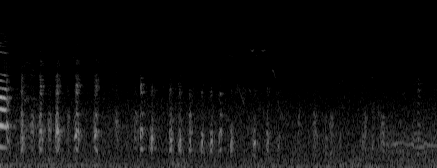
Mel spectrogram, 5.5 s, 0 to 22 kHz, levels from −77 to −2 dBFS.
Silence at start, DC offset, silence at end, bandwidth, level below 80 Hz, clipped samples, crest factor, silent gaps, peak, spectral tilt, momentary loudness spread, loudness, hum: 0 s; under 0.1%; 0 s; 16 kHz; -60 dBFS; under 0.1%; 26 dB; none; -18 dBFS; -4 dB/octave; 12 LU; -46 LUFS; none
